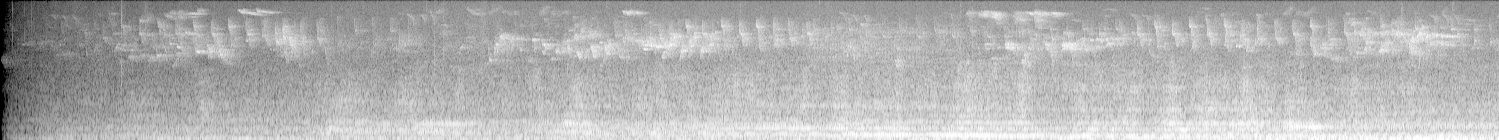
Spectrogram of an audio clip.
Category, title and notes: Soundscapes > Nature
A recording at Blithfield Reservoir, Staffordshire. Morning time.
recording, natural, birds, field, reservoir, nature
